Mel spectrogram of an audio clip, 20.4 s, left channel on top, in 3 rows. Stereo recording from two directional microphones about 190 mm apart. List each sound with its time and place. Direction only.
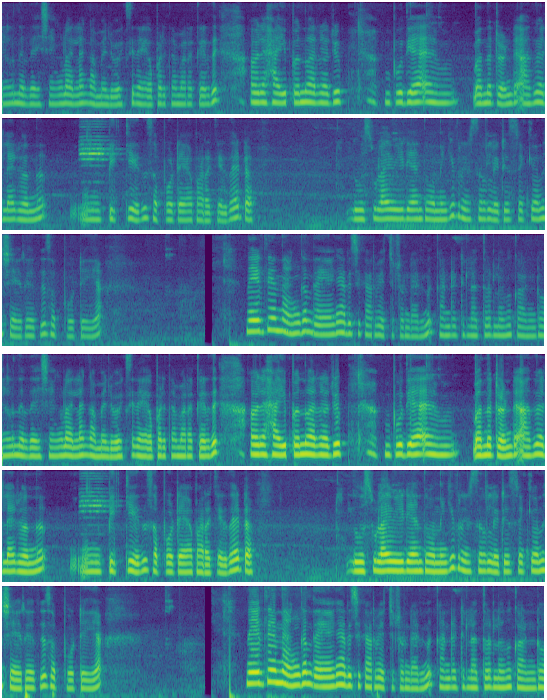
0.0 s a woman's voice: 35° right (ahead or behind)
10.9 s a woman's voice: 35° right (ahead or behind)
16.3 s a woman's voice: 25° right (ahead or behind)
